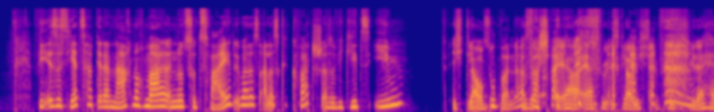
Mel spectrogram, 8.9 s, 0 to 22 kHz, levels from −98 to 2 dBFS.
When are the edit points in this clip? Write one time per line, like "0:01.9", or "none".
0:02.1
